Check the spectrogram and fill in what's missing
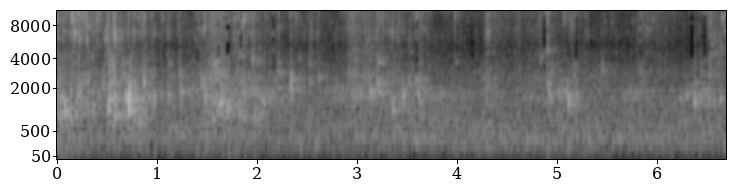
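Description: Water from boiled milk curds drips and trickles faintly as the curds are squeezed for rasmalai, a soft, irregular patter of drops close by.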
